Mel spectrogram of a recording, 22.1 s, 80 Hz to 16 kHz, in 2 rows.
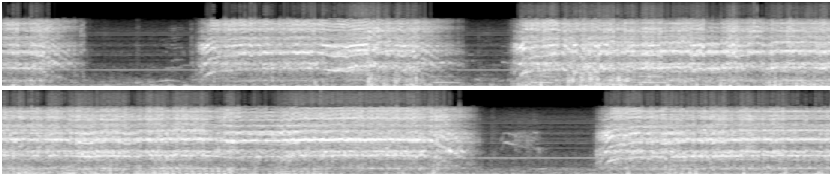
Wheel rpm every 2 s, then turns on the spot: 100, 120, 200, 100, 210, 230, 230, 220, 130, 60, 220.
none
